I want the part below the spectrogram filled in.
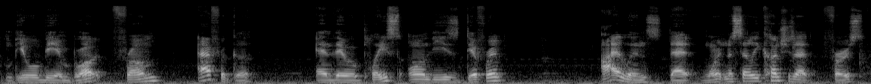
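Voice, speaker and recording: A man with a fairly low voice hosts a casual chat. He comes across as agreeable, and he restates his points as he builds toward them. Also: big pitch swings, normal speed, slight background noise. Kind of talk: casual conversation.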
